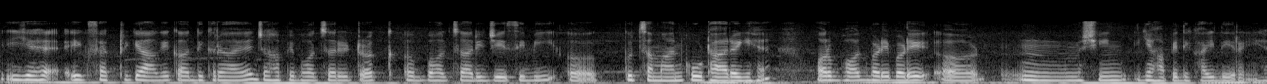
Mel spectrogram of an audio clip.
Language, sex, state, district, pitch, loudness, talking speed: Hindi, female, Chhattisgarh, Bilaspur, 180 Hz, -17 LUFS, 180 wpm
